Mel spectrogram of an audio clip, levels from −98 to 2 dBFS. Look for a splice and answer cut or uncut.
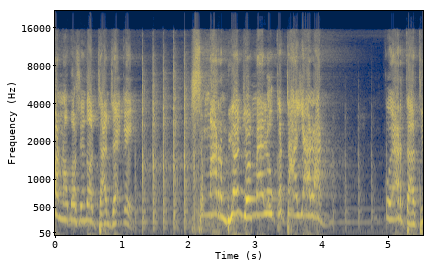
cut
